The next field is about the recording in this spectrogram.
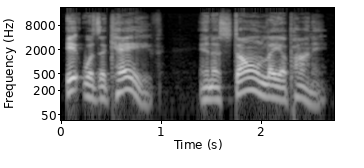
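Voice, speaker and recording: A man's voice: medium pitch, very animated, moderate pace, a little mellow, no echo, clean studio sound. A man giving a solemn, emphatic, dramatized audiobook reading of the Bible. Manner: solemn, emphatic, raises voice for quoted speech. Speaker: scripture reader.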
